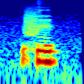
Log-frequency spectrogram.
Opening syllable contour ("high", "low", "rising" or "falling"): high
